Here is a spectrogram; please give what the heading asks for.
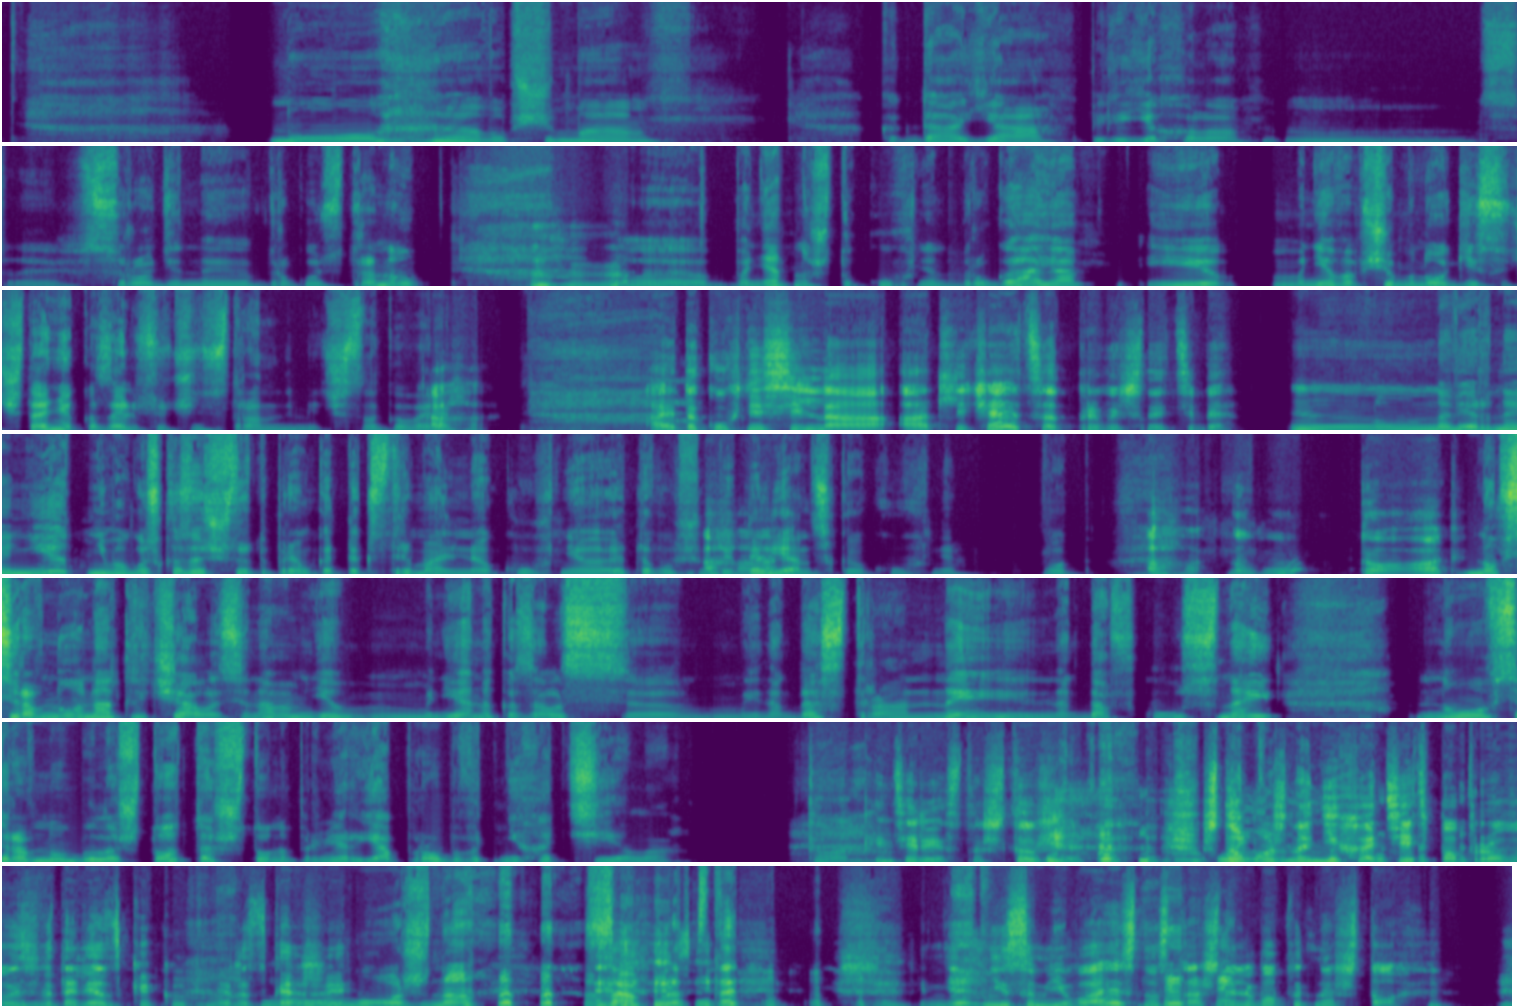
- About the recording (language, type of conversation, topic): Russian, podcast, Какое самое необычное сочетание продуктов оказалось для тебя неожиданно вкусным?
- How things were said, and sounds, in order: chuckle; tapping; laugh; laughing while speaking: "Ой"; chuckle; laugh; laugh; chuckle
